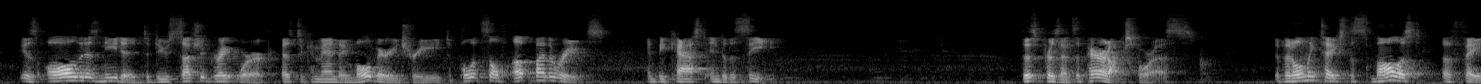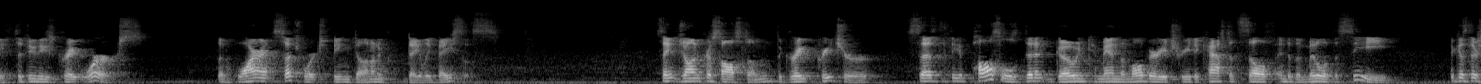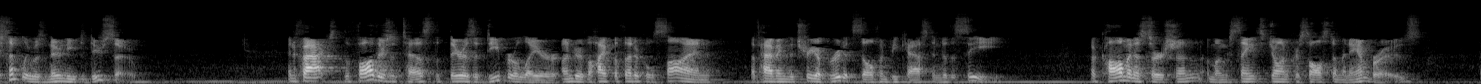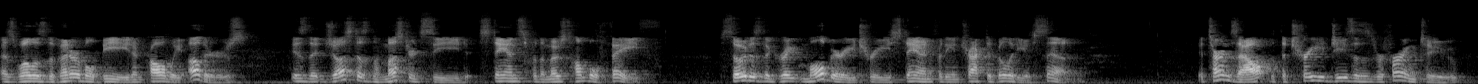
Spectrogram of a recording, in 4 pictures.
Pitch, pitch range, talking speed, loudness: 125 Hz, 110-140 Hz, 175 wpm, -25 LUFS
